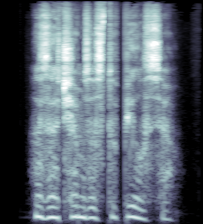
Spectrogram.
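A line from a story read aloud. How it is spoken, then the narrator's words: Quiet question. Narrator (Russian): спросила тихо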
